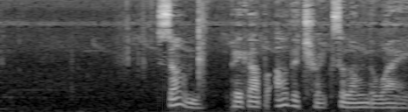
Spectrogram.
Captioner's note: birds chirping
